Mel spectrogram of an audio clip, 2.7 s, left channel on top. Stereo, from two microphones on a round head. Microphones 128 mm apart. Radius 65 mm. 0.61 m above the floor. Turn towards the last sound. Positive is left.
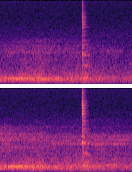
turn(degrees=-45)  # may be behind; listen again after turning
